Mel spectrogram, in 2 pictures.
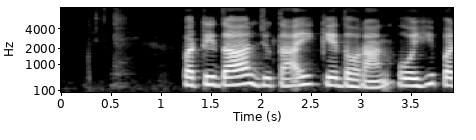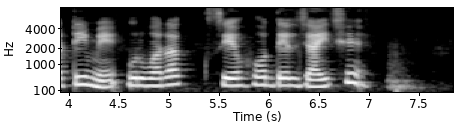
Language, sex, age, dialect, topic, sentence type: Maithili, female, 31-35, Eastern / Thethi, agriculture, statement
